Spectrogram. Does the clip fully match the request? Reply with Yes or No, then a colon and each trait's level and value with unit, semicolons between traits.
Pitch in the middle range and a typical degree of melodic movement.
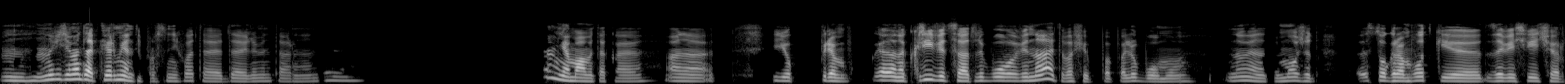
Yes: medium, 160 Hz; average, 3.3 semitones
